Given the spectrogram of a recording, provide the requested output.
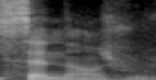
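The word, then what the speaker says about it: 線: Une ligne, en japonais, ça se lit sen. Par exemple, dans Shinkansen, ou Yamanote-sen, la ligne Yamanote, vous voyez que c'est la même prononciation.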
